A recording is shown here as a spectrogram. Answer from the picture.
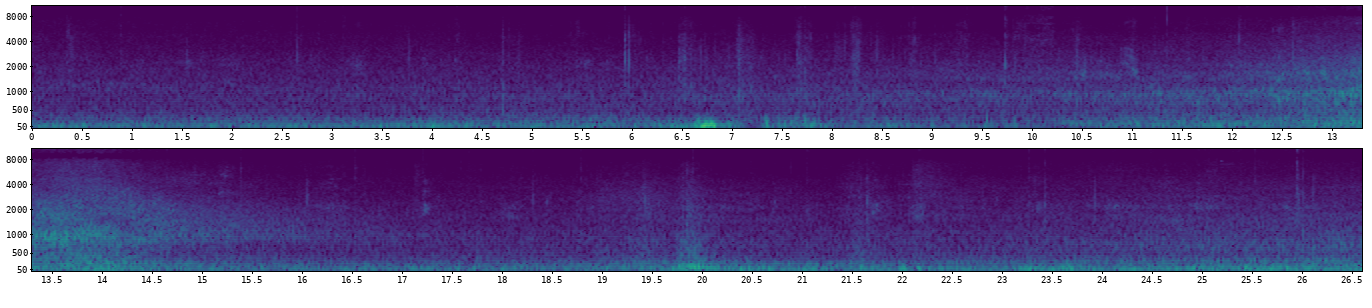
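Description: Street sounds heard while walking: a steady low wind rumble on the microphone, with a car passing by that swells to a peak about halfway through and fades away. There are two short low thumps, one about a quarter of the way in and one about three quarters in.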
